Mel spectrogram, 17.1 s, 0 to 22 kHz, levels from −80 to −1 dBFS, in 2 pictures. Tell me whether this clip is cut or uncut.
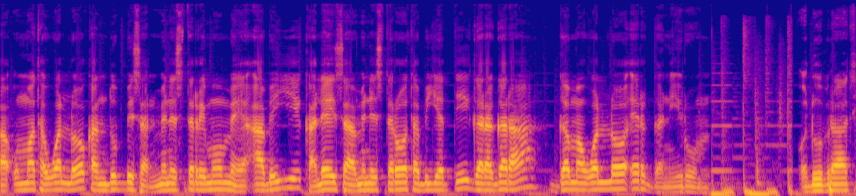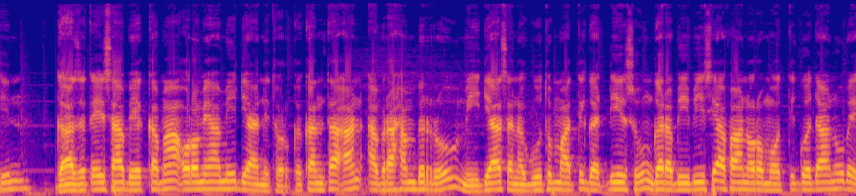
cut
